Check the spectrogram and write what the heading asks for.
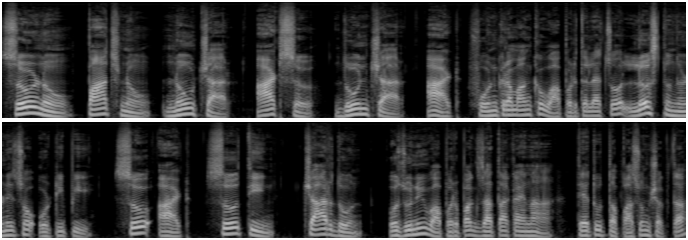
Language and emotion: Goan Konkani, neutral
